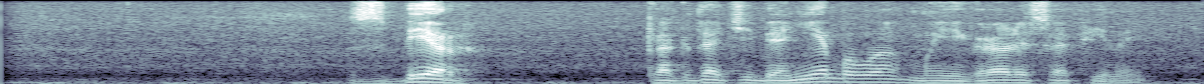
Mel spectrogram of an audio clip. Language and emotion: Russian, neutral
